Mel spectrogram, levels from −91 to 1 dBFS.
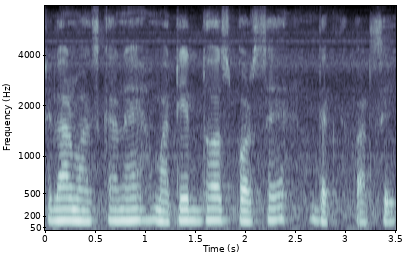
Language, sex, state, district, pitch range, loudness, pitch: Bengali, male, Assam, Hailakandi, 135-150 Hz, -17 LUFS, 145 Hz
